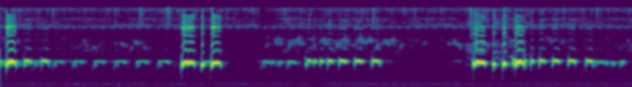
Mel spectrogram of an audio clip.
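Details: Zebra dove of a local strain in steady song, a long run of short, even, rolling notes broken by sudden loud arched coos, then more rapid note runs. Used as a training recording for pet doves.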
